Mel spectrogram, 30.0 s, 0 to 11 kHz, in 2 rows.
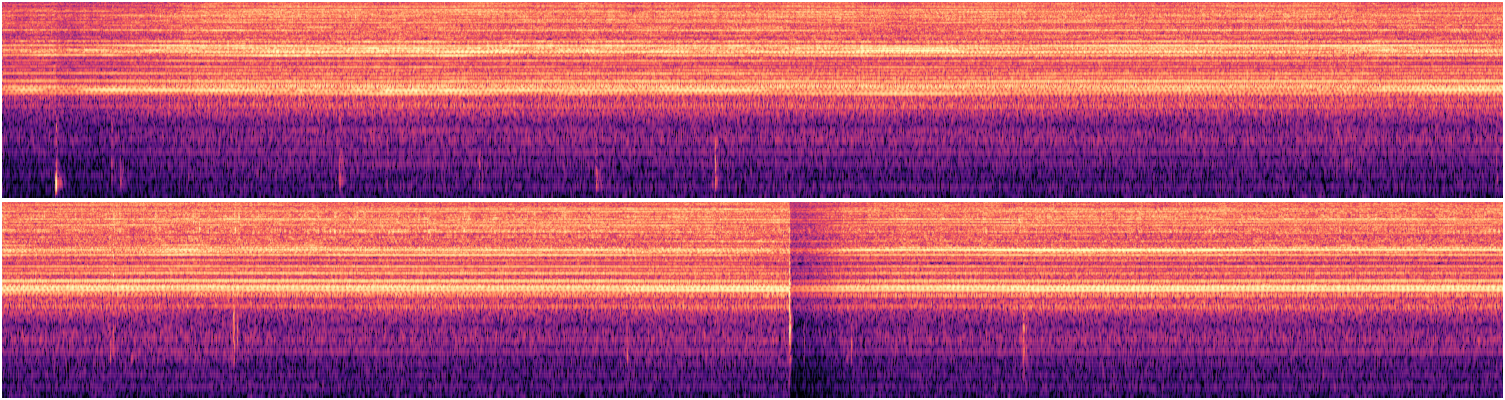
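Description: Optimized PFAFF 332 sewing machine electric motor running unloaded at full speed with its electronic foot controller held all the way down: a steady hum and whine that holds even, with no fluttering or rise and fall in speed.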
